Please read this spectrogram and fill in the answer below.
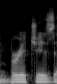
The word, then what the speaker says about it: breeches: Dutchman's breeches. I think it's actually britches. I just said, because it's spelled breeches.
